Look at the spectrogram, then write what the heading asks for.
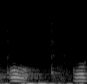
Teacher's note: कंठ प्लस ओष्ठ से मिलके बने होते हैं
